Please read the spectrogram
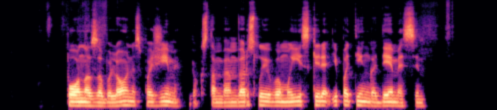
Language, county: Lithuanian, Klaipėda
